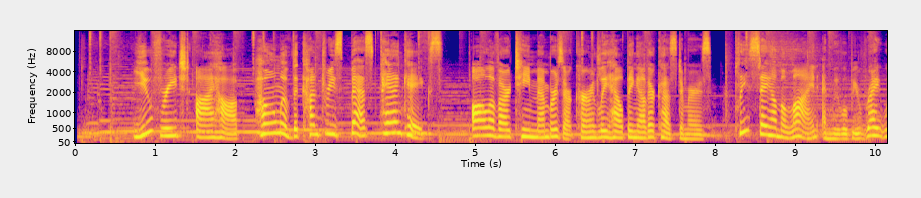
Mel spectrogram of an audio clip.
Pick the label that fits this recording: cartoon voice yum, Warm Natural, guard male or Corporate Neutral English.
Warm Natural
